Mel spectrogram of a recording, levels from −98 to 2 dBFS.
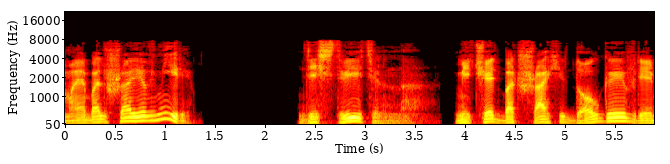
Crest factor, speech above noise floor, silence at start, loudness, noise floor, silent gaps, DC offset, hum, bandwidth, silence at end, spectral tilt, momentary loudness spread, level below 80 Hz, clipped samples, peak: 18 dB; over 68 dB; 0 s; -22 LUFS; under -90 dBFS; 1.39-2.31 s, 3.76-3.88 s; under 0.1%; none; 8 kHz; 0 s; -4.5 dB/octave; 12 LU; -44 dBFS; under 0.1%; -4 dBFS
